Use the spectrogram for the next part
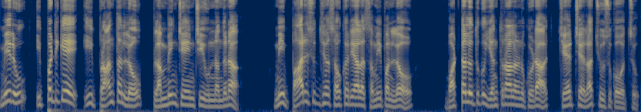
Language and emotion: Telugu, neutral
